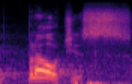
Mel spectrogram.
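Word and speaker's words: πραΰτης: mansidão BA a mansidão o grego é plautis é assim que se pronuncia Professor tem a ver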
